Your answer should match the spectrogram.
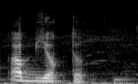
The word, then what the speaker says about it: অব্যক্ত: তাহলে সব ইয়ো তাহলে এই জ ফলের উচ্চারণ যেহেতু ইয়র মত হবে তাহলে ইয় এবং তার সাথে এখানে একটু খেয়াল করুন এখানে যুক্তবর্ণ রয়েছে ক এবং ত ঠিক আছে তাহলে আমরা ইয়োক পর্যন্ত যদি উচ্চারণ করি হ্যাঁ এখানে ইয়ক ইয়ক এবং তারপরে কি থাকে ত ঠিক আছে ইয়োক আশা করি এতটুকু পর্যন্ত আপনারা বুঝছেন আমি আবার বলছি অবয়ক্ত তো এটা অবশ্যই আমরা একসাথে উচ্চারণ করব একসাথে উচ্চারণ করলে উচ্চারণটি কেমন হবে অব্যয়ক্ত ঠিক আছে এরপরে অর্ধমাত্রার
